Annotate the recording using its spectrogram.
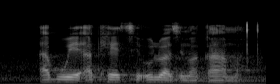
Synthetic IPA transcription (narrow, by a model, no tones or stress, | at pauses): aɓujɛʔakʰɛtʰɛ̰ʔulwazimaɡ̥ʱaːma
